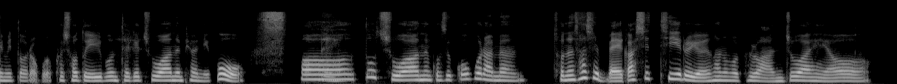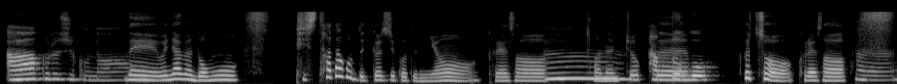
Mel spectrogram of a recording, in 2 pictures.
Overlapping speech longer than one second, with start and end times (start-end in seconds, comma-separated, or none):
14.4-16.0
